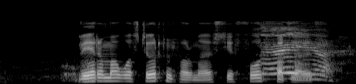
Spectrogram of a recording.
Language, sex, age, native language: Icelandic, male, 14, Icelandic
